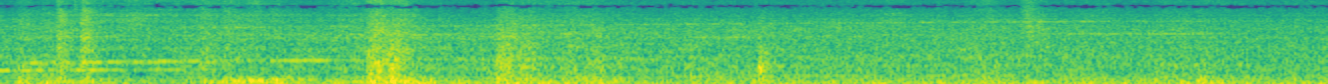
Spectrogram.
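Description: Running noise inside a Meitetsu electric train crossing a steel truss bridge: a steady rumble of wheels on rail, with a few clacks from rail joints and a faint whine in the first couple of seconds.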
